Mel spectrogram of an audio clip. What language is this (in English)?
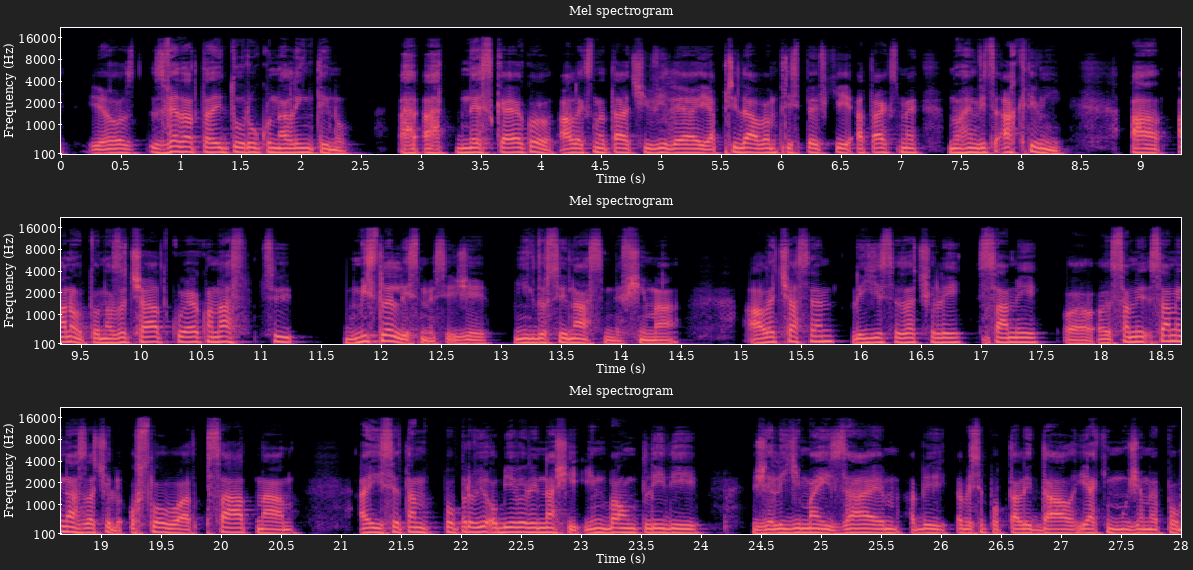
Czech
